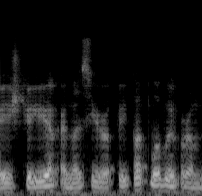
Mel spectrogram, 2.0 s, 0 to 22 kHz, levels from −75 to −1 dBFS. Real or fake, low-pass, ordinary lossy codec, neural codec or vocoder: fake; 9.9 kHz; AAC, 48 kbps; autoencoder, 22.05 kHz, a latent of 192 numbers a frame, VITS, trained on many speakers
